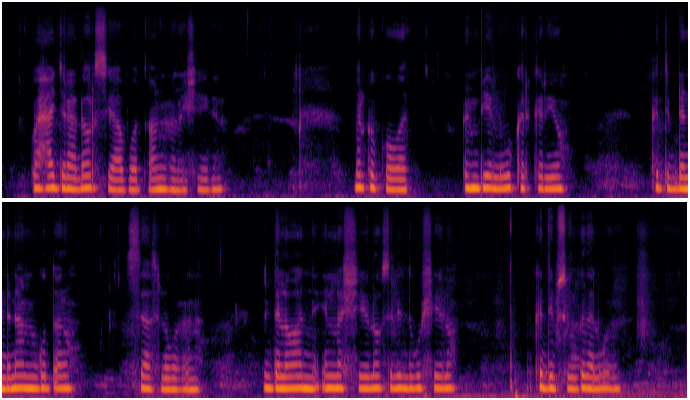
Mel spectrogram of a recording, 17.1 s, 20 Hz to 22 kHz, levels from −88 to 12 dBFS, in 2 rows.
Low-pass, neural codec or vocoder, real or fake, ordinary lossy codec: 19.8 kHz; autoencoder, 48 kHz, 128 numbers a frame, DAC-VAE, trained on Japanese speech; fake; none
